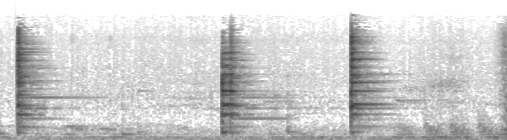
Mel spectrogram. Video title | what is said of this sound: गुड़ की चक्की #चक्की गुड़ की# मस्त और खूबसूरत# खाने में पूछो मत#indian #viral | अब ये ऐसे जम जाएगी कि बहुत आवाज आएगी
